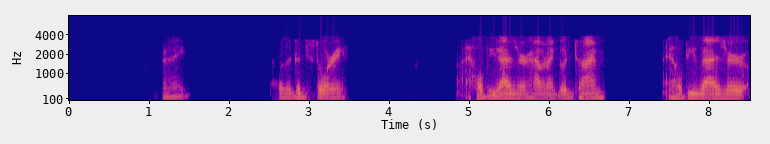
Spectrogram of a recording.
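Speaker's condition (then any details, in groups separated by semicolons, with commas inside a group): Cerebral palsy; voice improved over last year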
